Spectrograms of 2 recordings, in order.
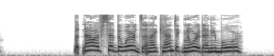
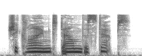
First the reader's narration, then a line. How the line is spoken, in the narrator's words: Shallan whispered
